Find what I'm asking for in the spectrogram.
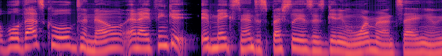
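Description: A woman with a plain, everyday voice, fairly low in pitch, with lively intonation. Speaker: podcast host. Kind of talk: casual interview.

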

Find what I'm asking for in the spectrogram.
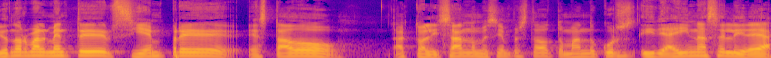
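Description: A man's fairly high voice with ordinary pitch variation, in a very clean recording over a silent background. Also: fairly quick pace. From Mexico, Jalisco (small town). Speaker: dentist. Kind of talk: casual chat. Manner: halting.

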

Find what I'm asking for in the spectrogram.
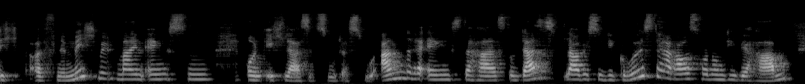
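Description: Here is a woman with an ordinary speaking voice and a fairly high pitch. She talks at a fairly slow pace with lively intonation. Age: 50s. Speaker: communication coach. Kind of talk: interview.

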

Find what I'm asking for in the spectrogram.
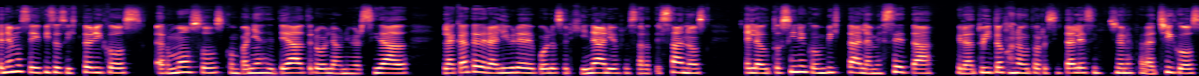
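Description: A woman with an Argentine accent, fairly quick and fairly high-pitched, dark and mellow in tone, monotone and flat in intonation, at very even loudness, in a dry, close sound with no echo. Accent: Argentine Spanish (rioplatense voseo). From Argentina, Patagonia (Comodoro Rivadavia). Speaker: podcast host. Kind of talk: solo podcast monologue.

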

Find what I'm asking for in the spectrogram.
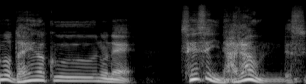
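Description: The voice makes very wide pitch swings. The sound is dry and close with no echo, in a very clean recording with a silent background. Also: man. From Iwate, Morioka. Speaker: violinist and podcast host. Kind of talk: casual solo monologue. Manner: hesitant, many fillers.

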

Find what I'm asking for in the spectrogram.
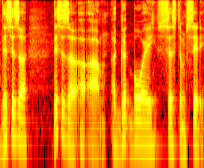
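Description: Here is a man with an American accent and an unremarkable speaking voice, pitched fairly low with ordinary variation. The recording is very clean, with a silent background. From Central Florida. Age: 40s. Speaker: pastor. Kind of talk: casual interview.

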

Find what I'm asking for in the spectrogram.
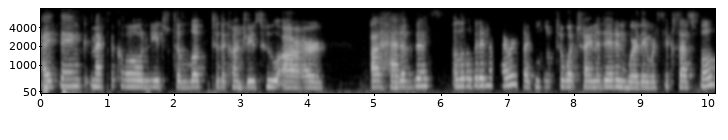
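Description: At a moderate pace, a woman with an Upper Midwest accent speaks in a bright, sharp, fairly high voice with monotone, flat intonation. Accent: Upper Midwest American. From US Midwest, Wisconsin and Minnesota. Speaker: primary school teacher. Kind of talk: casual chat.

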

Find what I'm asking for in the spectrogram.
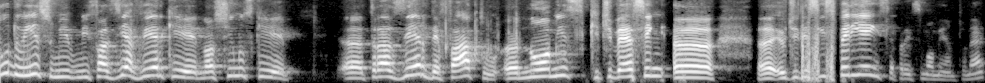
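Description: A high-pitched woman speaks at a fairly slow pace, her intonation lively and her loudness swinging widely. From Ibirubá, Rio Grande do Sul. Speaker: politician, mayoral candidate. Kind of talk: political livestream chat. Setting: online livestream.

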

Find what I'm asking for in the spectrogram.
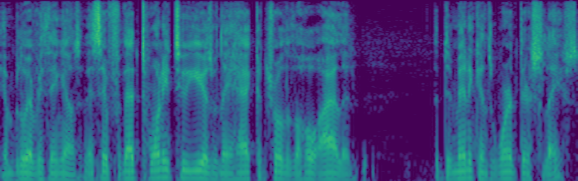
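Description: A man's dark, mellow tone, monotone and flat, at a very fast pace. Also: medium pitch for a man. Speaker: comedian. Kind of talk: casual chat.

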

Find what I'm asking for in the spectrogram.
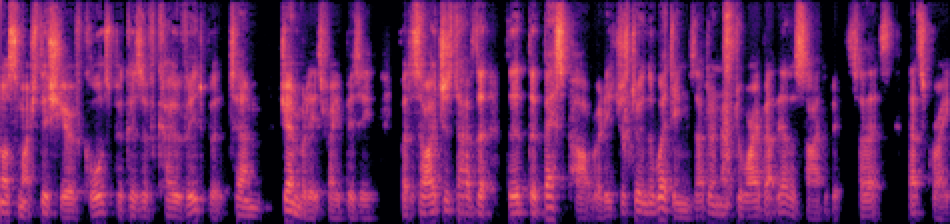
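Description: A man with a slight London accent, very fast and with hardly any pauses. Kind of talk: casual interview chat. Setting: video call.

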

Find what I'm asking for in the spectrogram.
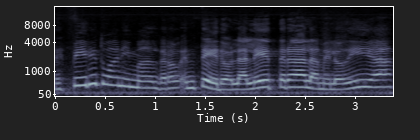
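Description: With a Rioplatense accent, a woman speaks with lively intonation. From Buenos Aires, Argentina. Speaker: folk singer and violinist. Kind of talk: interview. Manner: halting, many repetitions.

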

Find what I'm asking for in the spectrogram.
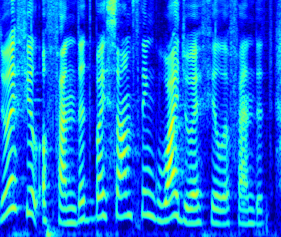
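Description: Recorded very cleanly against a silent background, a woman with a Ukrainian accent speaks in a fairly high voice. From Ukraine. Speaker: project coordinator. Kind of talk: casual chat.

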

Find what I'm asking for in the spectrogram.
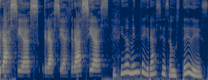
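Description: A woman with an English accent and fairly high pitch, at a fairly slow pace. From United States. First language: English (speaking Spanish). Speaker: podcast host and health worker. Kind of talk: scripted podcast intro. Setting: home studio.

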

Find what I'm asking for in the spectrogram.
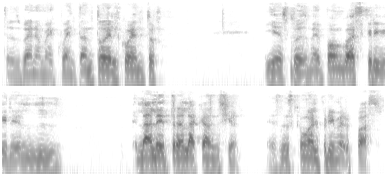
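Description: A man's medium-pitched, monotone, flat delivery at a moderate pace, broken by long, frequent pauses. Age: 30s. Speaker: Bible teacher and comedy video creator. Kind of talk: casual chat.

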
